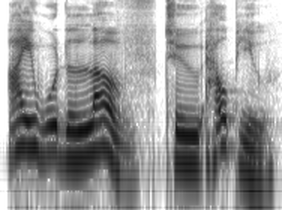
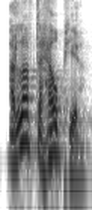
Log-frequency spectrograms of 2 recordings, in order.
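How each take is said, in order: First: The words I would are said in full. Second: The words I would are contracted to I'd. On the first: The speaker calls it wrong. "we don't say things like" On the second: The speaker calls it right. "We say, ... So I'm just stressing the word love, help"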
